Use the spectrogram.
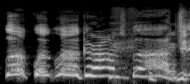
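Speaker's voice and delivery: high, laughing excited voice; excited friends. Retold or imitated. Pub friends showing everyone her arm, high and laughing. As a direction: point and crow like tipsy mates.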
